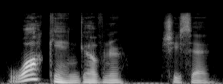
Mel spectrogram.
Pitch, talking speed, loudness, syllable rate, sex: 110 Hz, 135 wpm, -19 LUFS, 4.1 syllables/s, male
